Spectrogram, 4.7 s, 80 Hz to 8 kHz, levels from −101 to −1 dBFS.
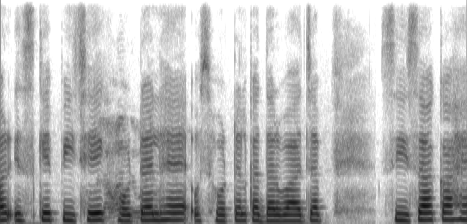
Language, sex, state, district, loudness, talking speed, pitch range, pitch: Hindi, female, Jharkhand, Deoghar, -17 LUFS, 165 wpm, 220-250 Hz, 235 Hz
